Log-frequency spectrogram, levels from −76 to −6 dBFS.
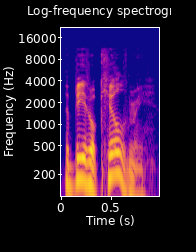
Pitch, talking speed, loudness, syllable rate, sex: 130 Hz, 245 wpm, -17 LUFS, 7.5 syllables/s, male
